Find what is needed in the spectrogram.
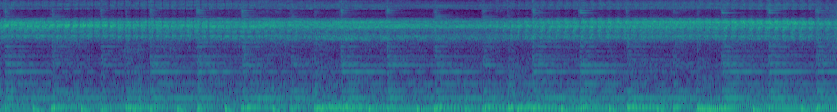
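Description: Steady high-pitched chirring of crickets with a faint even pulse, over the low hum of a mass of honeybees crawling back into their hive.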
